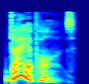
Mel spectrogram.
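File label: "diapause", British English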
